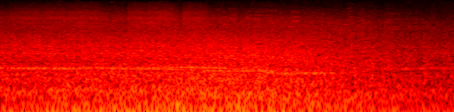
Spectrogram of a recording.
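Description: A diesel locomotive engine drones steadily as a train rolls along.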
